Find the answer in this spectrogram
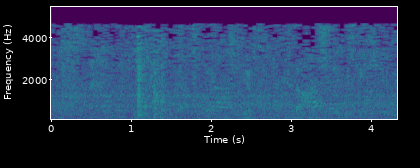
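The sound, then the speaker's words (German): A line 67 tram rumbles steadily as it rolls into a stop at Reumannplatz station, with a brief clunk and rattle partway through, heard from inside the car; faint voices murmur in the background. “Der Zug der Linie 67 fährt also in die Station Reumannplatz ein.”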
